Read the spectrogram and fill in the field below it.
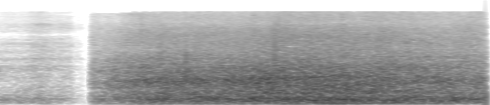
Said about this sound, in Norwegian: Bilene passerer tett i Seterkrysset på Nordstrand i Oslo.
